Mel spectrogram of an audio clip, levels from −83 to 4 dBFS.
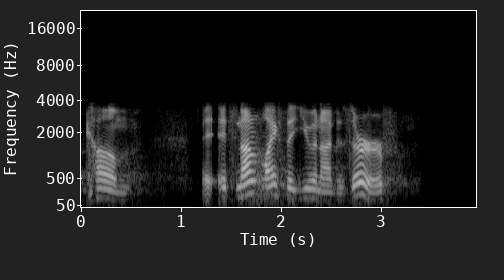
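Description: From 1.72 to 1.87 s, lost AMR speech frames: about 100 ms of speech, which fits five 20 ms frames, failed to arrive intact. The narrowband decoder stretched the last good pitch and vocal tract settings with falling gain, so the sound drags and fades rather than cutting abruptly to silence.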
